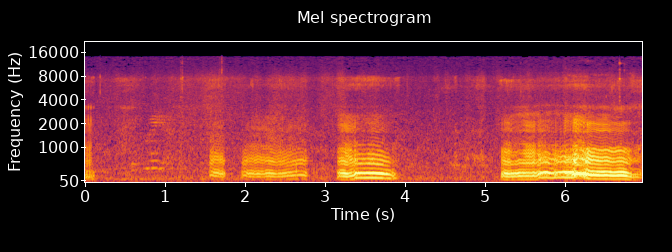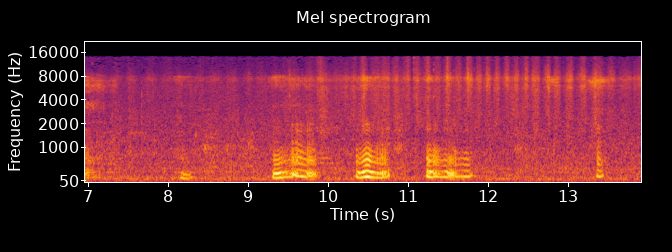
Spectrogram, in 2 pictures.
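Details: A corgi makes drawn-out, wavering groans and grumbles in short bursts, with quiet pauses between them, while enjoying a belly rub.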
